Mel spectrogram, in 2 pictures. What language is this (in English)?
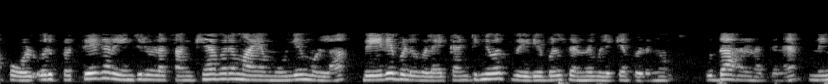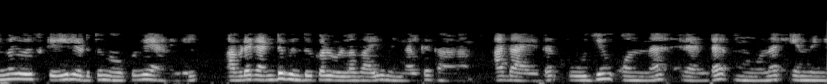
Malayalam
